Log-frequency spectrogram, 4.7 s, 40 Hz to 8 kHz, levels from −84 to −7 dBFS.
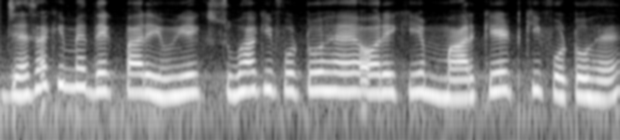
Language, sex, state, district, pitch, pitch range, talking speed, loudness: Hindi, female, Bihar, Katihar, 240 Hz, 215-260 Hz, 245 wpm, -14 LUFS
